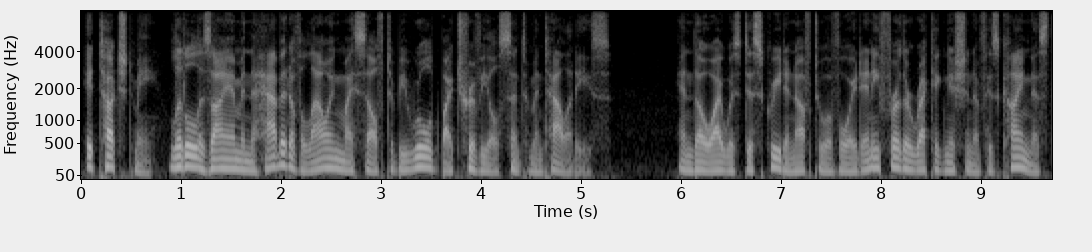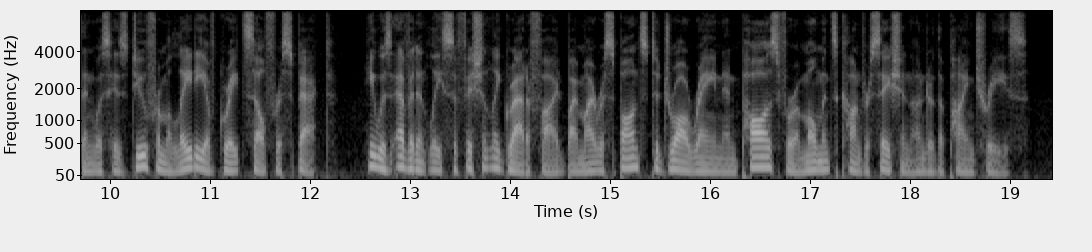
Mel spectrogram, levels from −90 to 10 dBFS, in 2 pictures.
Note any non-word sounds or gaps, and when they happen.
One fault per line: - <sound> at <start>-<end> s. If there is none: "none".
none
